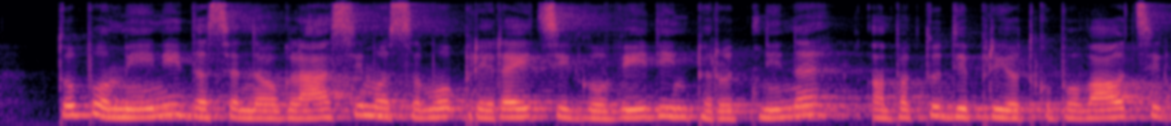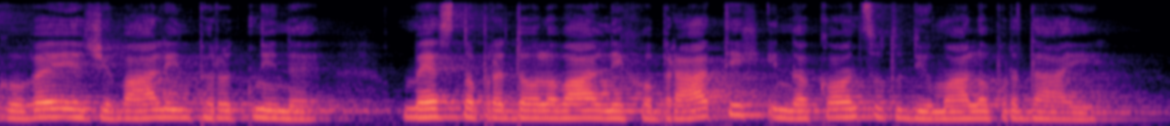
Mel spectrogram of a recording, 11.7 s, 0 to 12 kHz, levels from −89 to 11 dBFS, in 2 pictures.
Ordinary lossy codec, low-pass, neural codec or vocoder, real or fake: none; 10.8 kHz; none; real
